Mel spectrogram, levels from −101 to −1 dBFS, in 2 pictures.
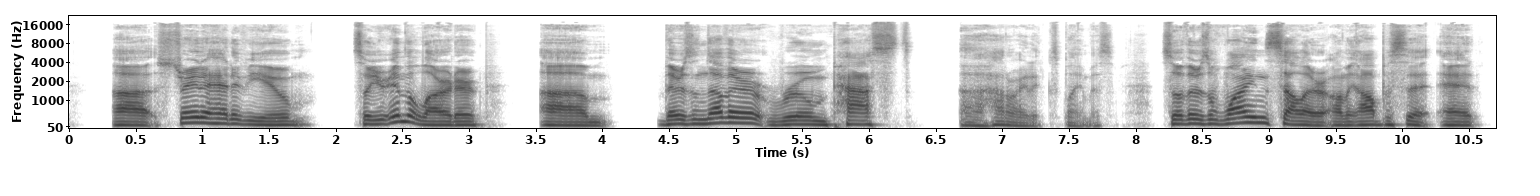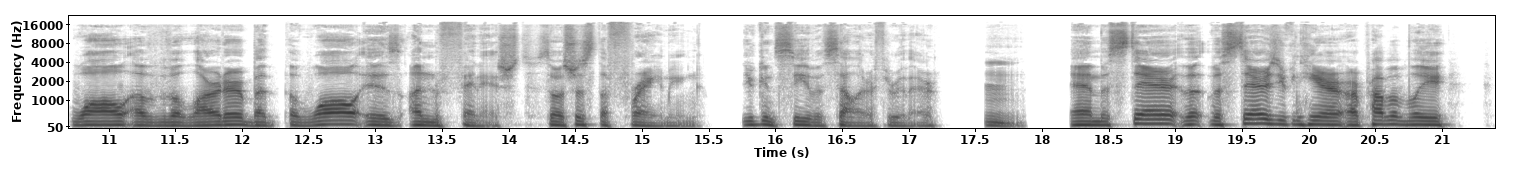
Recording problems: none

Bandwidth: 17.5 kHz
